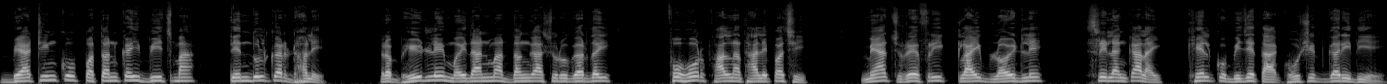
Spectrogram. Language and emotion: Nepali, neutral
